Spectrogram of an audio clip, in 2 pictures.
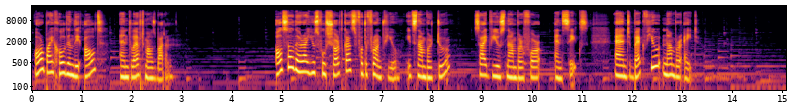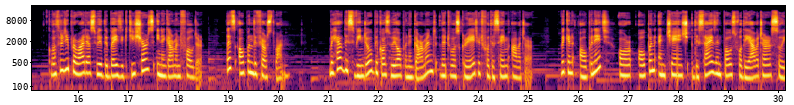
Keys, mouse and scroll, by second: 8.1 2, 9.9 4, 10.8 6, 13.1 8, 14.4 2.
